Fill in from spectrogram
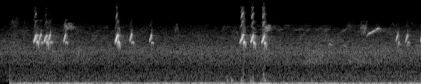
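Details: At dusk, a blue-tailed bee-eater, a bird that feeds on insects, utters clipped, slightly rolling chirps in small clusters, pauses between, with soft distant bird calls behind.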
